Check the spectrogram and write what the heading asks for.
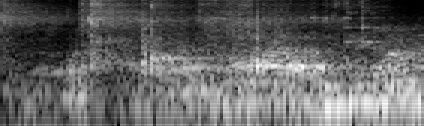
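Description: Rapier fencing in a large hall: footsteps tapping on the sports-hall floor and a light clink of steel blades, over background chatter.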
